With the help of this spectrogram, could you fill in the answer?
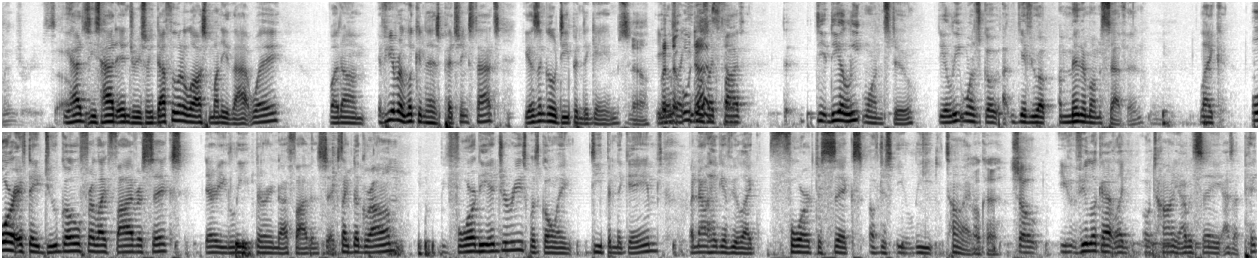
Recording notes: (SOUND DISCLAIMER, MUST RAISE YOUR VOLUME UP). (We are getting back in the swing of things, so we do apologize!).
